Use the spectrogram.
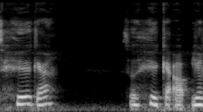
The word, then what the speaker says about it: hygge: it's the hy gge some people think it sounds like hug but from what I gather it's huger so hook up you're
